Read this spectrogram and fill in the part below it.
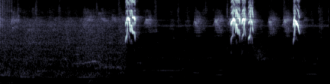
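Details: Oriental white-eye, ngekek song style: after a stretch of hiss, bursts of shrill high chirps arrive, including a quick double note and a final sharp slurred chirp, separated by soft high twitters.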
